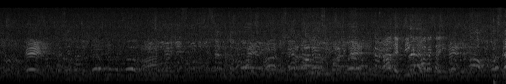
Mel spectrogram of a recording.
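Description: Faint chatter of several men's voices on the pitch, with a few slightly louder calls.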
